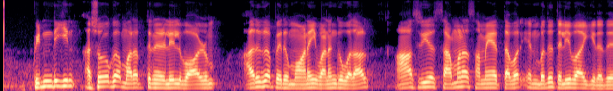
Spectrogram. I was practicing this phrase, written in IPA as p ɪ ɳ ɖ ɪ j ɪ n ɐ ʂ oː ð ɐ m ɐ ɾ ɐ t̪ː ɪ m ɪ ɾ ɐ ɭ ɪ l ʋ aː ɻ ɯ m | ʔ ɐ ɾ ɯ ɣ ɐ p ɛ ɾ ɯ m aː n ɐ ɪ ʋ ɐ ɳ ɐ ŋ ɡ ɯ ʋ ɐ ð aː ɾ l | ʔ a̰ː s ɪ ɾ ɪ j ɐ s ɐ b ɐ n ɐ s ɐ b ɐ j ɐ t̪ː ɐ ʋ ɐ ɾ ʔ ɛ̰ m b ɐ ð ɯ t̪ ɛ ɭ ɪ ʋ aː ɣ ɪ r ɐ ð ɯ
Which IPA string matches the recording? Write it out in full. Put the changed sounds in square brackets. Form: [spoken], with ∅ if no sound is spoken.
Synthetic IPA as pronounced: p ɪ ɳ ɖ ɪ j ɪ n ɐ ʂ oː [ɣ] ɐ m ɐ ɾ ɐ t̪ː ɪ [n] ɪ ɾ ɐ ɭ ɪ l ʋ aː ɻ ɯ m | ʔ ɐ ɾ ɯ ɣ ɐ p ɛ ɾ ɯ m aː n ɐ ɪ ʋ ɐ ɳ ɐ ŋ ɡ ɯ ʋ ɐ ð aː [∅] l | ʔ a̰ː s ɪ ɾ ɪ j ɐ s ɐ [m] ɐ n ɐ s ɐ [m] ɐ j ɐ t̪ː ɐ ʋ ɐ ɾ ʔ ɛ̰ [n] b ɐ ð ɯ t̪ ɛ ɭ ɪ ʋ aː ɣ ɪ r ɐ ð ɯ

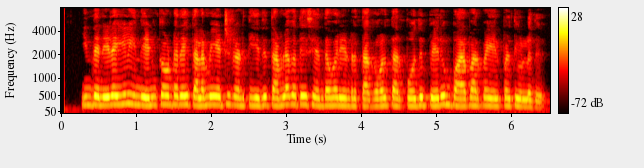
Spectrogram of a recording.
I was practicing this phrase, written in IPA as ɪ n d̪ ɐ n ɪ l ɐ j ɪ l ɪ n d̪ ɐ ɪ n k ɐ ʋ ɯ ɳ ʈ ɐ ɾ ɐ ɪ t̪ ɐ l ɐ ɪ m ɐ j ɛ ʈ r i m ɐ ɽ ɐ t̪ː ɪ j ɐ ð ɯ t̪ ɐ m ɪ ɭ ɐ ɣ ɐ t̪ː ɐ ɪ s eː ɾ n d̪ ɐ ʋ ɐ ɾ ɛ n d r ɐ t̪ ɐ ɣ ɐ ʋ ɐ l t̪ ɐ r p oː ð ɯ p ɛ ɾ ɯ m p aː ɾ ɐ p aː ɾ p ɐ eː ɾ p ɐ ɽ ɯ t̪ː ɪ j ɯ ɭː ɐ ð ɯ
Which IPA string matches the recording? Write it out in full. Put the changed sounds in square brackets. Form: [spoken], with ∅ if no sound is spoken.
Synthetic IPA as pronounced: ɪ n d̪ ɐ n ɪ l ɐ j ɪ l ɪ n d̪ ɐ ɪ n k ɐ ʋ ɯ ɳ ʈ ɐ ɾ ɐ ɪ t̪ ɐ l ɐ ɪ m ɐ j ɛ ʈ r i [n] ɐ ɽ ɐ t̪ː ɪ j ɐ ð ɯ t̪ ɐ m ɪ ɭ ɐ ɣ ɐ t̪ː ɐ ɪ s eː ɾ n d̪ ɐ ʋ ɐ ɾ ɛ n d r ɐ t̪ ɐ ɣ ɐ ʋ ɐ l t̪ ɐ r p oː ð ɯ p ɛ ɾ ɯ m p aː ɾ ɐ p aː ɾ p ɐ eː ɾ p ɐ ɽ ɯ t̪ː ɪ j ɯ ɭː ɐ ð ɯ

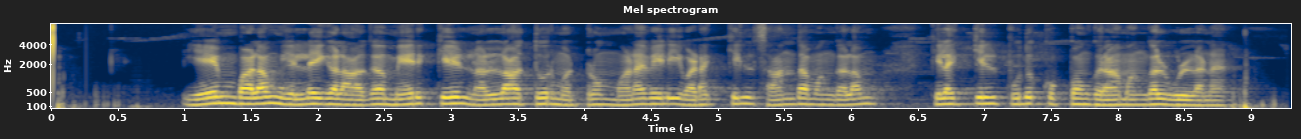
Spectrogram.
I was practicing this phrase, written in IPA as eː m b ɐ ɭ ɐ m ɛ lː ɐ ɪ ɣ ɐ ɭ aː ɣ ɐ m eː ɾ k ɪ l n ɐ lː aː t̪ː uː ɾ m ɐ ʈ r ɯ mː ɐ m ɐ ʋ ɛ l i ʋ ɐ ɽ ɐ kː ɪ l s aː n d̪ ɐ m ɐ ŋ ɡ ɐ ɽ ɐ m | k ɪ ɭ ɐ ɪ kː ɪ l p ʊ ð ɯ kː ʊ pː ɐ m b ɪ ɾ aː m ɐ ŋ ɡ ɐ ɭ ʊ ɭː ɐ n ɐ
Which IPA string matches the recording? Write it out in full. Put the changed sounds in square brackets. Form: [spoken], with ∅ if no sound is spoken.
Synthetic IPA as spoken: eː m b ɐ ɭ ɐ m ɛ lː ɐ ɪ ɣ ɐ ɭ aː ɣ ɐ m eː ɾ k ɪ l n ɐ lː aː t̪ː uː ɾ m ɐ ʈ r ɯ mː ɐ [n] ɐ ʋ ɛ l i ʋ ɐ ɽ ɐ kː ɪ l s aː n d̪ ɐ m ɐ ŋ ɡ ɐ [ɭ] ɐ m | k ɪ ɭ ɐ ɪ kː ɪ l p ʊ ð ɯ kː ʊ pː ɐ m [ɡ] ɪ ɾ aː m ɐ ŋ ɡ ɐ ɭ ʊ ɭː ɐ n ɐ

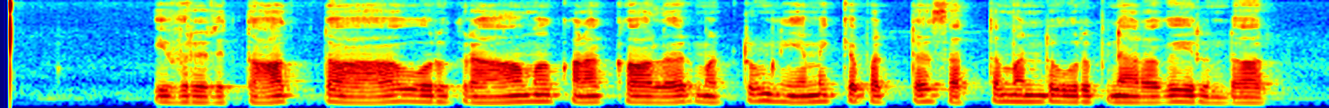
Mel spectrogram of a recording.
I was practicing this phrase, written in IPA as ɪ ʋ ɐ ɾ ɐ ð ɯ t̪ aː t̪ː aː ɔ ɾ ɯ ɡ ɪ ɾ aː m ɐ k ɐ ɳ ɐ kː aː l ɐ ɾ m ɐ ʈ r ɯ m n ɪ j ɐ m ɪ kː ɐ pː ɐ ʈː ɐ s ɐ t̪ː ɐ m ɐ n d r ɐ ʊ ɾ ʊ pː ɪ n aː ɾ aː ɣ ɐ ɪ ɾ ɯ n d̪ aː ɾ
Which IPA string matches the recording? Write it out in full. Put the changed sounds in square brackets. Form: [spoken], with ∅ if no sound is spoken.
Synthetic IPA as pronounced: ɪ ʋ ɐ ɾ ɐ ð ɯ t̪ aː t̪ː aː ɔ ɾ ɯ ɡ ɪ ɾ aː m ɐ k ɐ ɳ ɐ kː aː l ɐ ɾ m ɐ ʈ r ɯ m n ɪ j ɐ m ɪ kː ɐ pː ɐ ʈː ɐ s ɐ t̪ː ɐ m ɐ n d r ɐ ʊ ɾ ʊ pː ɪ n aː ɾ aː ɣ ɐ ɪ ɾ ɯ n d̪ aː ɾ

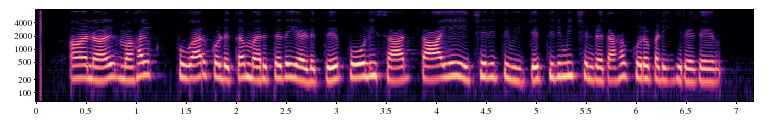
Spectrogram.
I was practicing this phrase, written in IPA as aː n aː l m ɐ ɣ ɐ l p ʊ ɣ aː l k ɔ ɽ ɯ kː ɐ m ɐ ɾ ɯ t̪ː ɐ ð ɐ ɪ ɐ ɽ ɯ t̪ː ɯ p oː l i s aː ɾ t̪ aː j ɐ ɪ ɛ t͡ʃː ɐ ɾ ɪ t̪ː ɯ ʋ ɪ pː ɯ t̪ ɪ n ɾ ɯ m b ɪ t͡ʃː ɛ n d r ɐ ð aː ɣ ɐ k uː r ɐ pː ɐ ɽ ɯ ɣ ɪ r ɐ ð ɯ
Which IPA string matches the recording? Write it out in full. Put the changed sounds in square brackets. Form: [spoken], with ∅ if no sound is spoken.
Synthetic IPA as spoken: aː n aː l m ɐ ɣ ɐ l p ʊ ɣ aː [ɾ] k ɔ ɽ ɯ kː ɐ m ɐ ɾ ɯ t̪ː ɐ ð ɐ ɪ ɐ ɽ ɯ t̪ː ɯ p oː l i s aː ɾ t̪ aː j ɐ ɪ ɛ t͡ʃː ɐ ɾ ɪ t̪ː ɯ ʋ ɪ [ʈː] ɯ t̪ ɪ [∅] ɾ ɯ m b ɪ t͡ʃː ɛ n d r ɐ ð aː ɣ ɐ k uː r ɐ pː ɐ ɽ ɯ ɣ ɪ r ɐ ð ɯ

